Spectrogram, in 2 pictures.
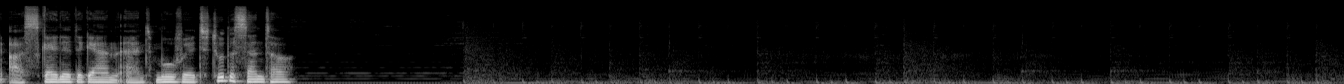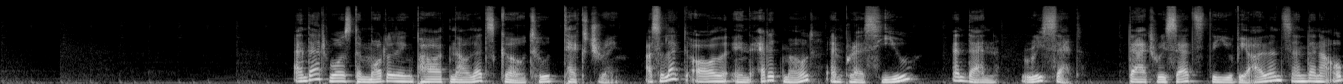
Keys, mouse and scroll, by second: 0.0-0.4 middle drag, 0.4 Tab, 0.6 a, 1.7 ctrl+click, 3.5-4.1 scroll down 4, 3.7 shift+middle click, 4.1-4.5 scroll up 3, 4.5 Tab, 5.3 Tab, 5.6 click, 6.5 s, 7.6 click, 9.5 click, 11.2 Delete, 11.6 scroll up 1, 11.9 s, 12.6 Tab, 12.8 Tab, 13.3 a, 13.4 a, 13.5 a, 14.3 click, 16.0 scroll down 4, 16.2-17.7 middle drag, 17.7-18.2 scroll up 3, 18.2 Tab, 19.9 Tab, 20.6-21.7 scroll up 1, 22.1 u, 26.3-26.8 drag.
